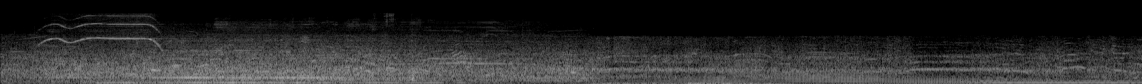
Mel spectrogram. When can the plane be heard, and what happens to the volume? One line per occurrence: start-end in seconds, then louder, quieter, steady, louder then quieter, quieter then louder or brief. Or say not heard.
0.0-11.3 quieter.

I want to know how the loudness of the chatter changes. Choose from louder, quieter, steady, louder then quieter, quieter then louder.
quieter.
